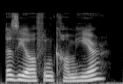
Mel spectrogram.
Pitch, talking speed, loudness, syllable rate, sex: 195 Hz, 245 wpm, -16 LUFS, 6.6 syllables/s, female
